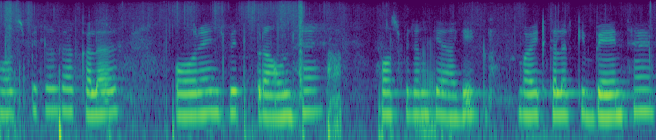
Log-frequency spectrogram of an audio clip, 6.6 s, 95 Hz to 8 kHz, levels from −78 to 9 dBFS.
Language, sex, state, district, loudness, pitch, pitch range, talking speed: Hindi, female, Rajasthan, Jaipur, -17 LUFS, 215 Hz, 210-225 Hz, 145 wpm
